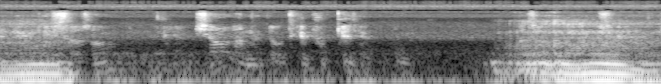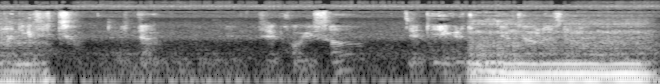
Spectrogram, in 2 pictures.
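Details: Father snoring during sleep while the baby in the mother's womb moves actively: loud rumbling snores every few seconds with quieter breathing and rustling between them.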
